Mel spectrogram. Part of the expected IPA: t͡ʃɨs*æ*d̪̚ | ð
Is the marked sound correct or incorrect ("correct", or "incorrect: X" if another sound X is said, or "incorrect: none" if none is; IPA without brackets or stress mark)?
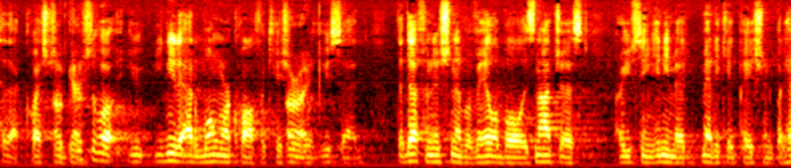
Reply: incorrect: ɛ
